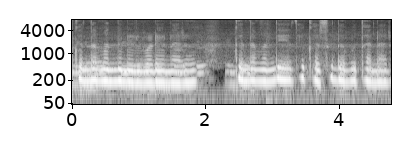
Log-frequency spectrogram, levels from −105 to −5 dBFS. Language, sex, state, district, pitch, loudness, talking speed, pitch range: Telugu, female, Andhra Pradesh, Annamaya, 190 Hz, -14 LUFS, 90 wpm, 175-200 Hz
